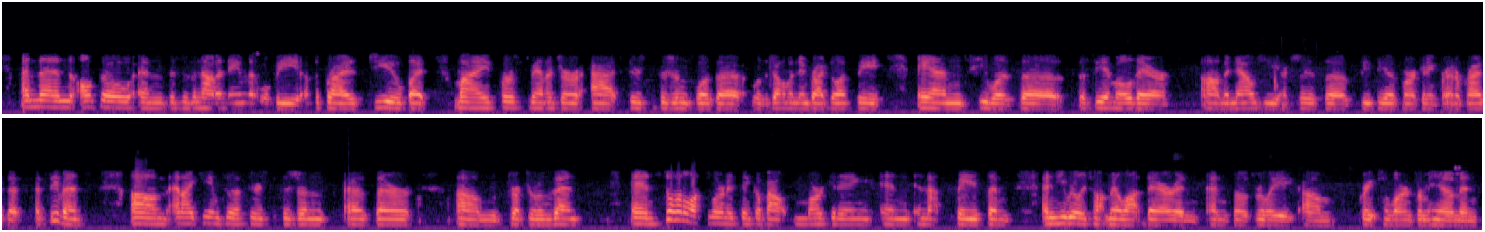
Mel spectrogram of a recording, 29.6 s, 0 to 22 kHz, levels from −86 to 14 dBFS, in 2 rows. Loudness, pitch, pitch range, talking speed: -20 LUFS, 155 Hz, 150-170 Hz, 205 wpm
